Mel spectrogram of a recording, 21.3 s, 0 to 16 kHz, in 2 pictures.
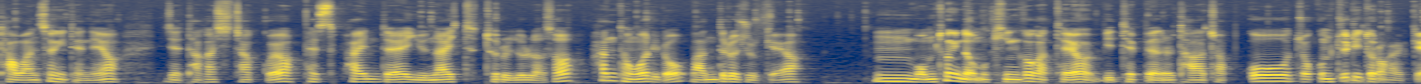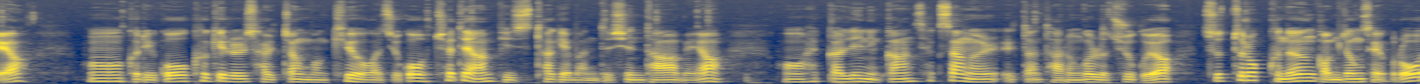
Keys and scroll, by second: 6.4 a, 8.2 Up, 10.3 v.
